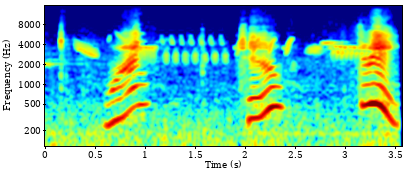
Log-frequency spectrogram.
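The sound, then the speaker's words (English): Four newly hatched baby birds chirp in a nest: bursts of high, rising squeaky peeps come in three clusters, with quick rapid twitters between them, fairly loud. “Oh, my babies have hatched. I'll count them.”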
